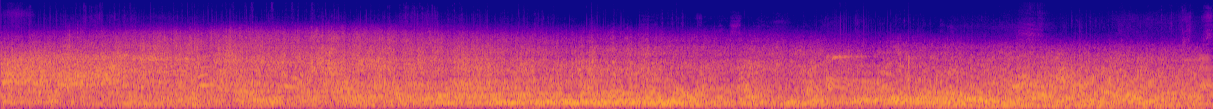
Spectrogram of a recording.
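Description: RAF Red Arrows jets roar loudly and continuously during a flying display at the Royal International Air Tattoo as pilots perform rollbacks, with a broad steady engine wash throughout and a commentator's voice over it.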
